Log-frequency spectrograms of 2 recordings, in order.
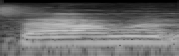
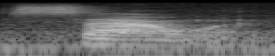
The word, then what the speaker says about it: Samhain: Now, it is usually pronounced Samhain or Samhain.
